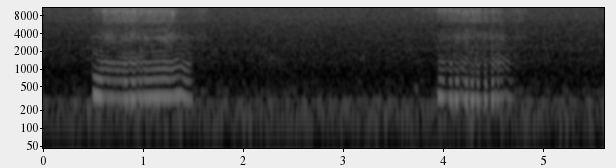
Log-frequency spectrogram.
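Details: A cat sleeping soundly at home gives two whistled, reedy snores about a second long, each falling slightly in pitch, roughly three and a half seconds apart, with soft hum between.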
